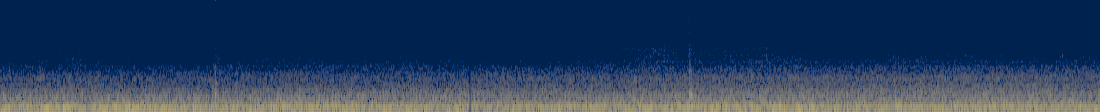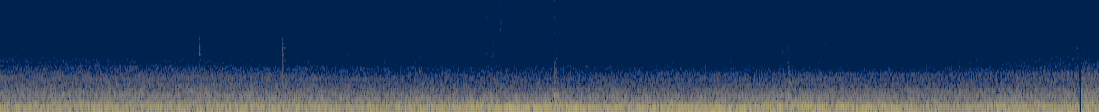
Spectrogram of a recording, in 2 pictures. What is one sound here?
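A car's engine hums steadily, heard from inside the car.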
